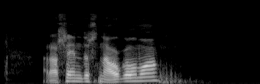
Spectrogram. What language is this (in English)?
Mari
